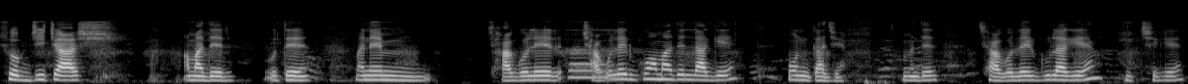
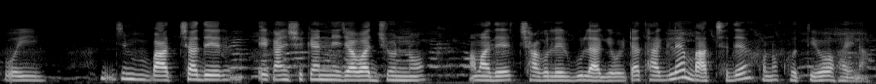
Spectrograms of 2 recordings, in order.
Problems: constant background noise, continuous background conversations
